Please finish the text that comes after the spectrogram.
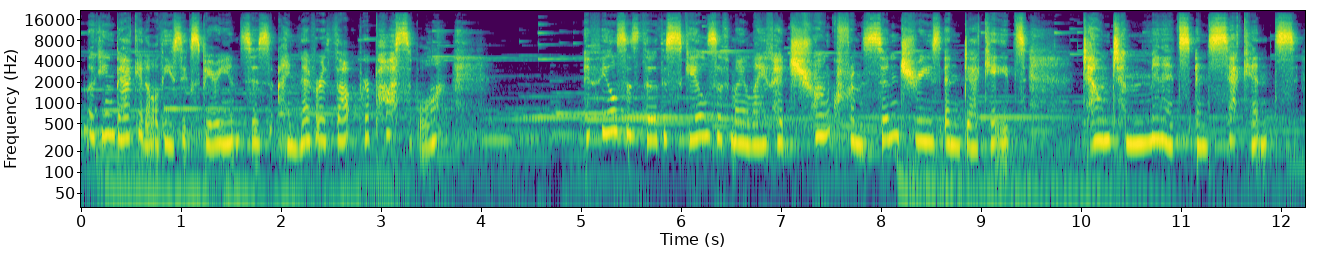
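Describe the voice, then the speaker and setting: Wistful soft breathy game maiden, highish voice, takes her time, music under it. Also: fairly even intonation, measured pace. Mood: wistful, tender. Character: gentle, wistful, soft-spoken young noblewoman, quietly earnest. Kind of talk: video game voice acting, reflective monologue.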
